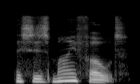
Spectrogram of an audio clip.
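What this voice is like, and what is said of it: Small, quiet voice. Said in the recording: “I say in a small voice.”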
